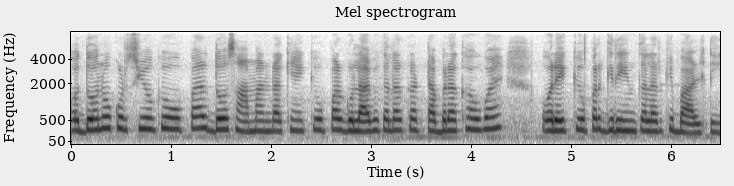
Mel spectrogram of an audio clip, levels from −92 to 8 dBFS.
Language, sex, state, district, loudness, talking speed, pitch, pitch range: Hindi, female, Punjab, Pathankot, -16 LUFS, 260 wpm, 260 Hz, 245-275 Hz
